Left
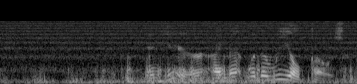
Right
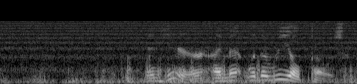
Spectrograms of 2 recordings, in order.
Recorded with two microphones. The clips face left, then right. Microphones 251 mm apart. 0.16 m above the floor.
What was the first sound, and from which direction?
A man speaking, 10° right (ahead or behind).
